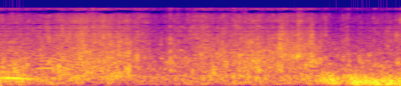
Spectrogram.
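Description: Wind buffeting the phone's microphone outdoors by the sea, a steady rushing hiss with a stronger low gust near the end.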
